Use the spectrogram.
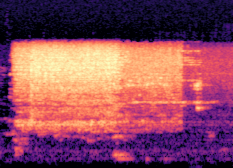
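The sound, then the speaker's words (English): Water runs from a kitchen tap as hands are washed under it, a steady, bright rushing stream for nearly two seconds that then stops, followed by a brief splash. “Just need to wash my hands.”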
